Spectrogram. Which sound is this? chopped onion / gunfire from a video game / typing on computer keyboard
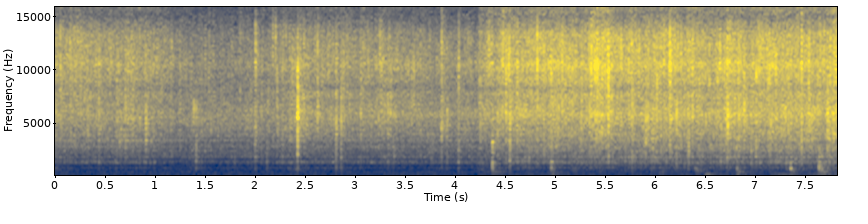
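chopped onion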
